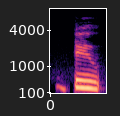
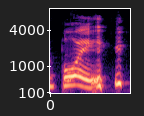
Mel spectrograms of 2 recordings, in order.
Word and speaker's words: buoys: Boo. Buoys. Look, I understand that Americans say things differently to us. But I have never in my life heard buoys. I have never heard buoys before. It's a boy.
